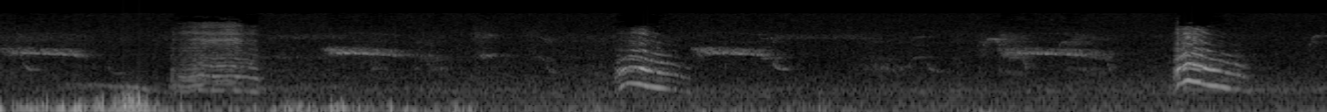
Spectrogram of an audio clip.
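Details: Pet rainbow lorikeet on a verandah, calling to its outside bird friends with three loud, raspy screeches a few seconds apart. Descending whistles from other birds weave between them, with low thumping and handling noise early on.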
